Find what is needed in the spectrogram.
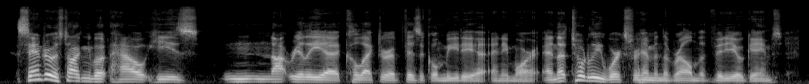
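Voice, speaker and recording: Speaking with a Canadian accent, a man has an unremarkable speaking voice, lively intonation and a fairly quick pace with hardly any pauses. The recording is very clean and dry, close with no echo, over a silent background. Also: medium pitch for a man. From Ontario, Canada. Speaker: podcast co-host, film enthusiast. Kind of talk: casual chat.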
